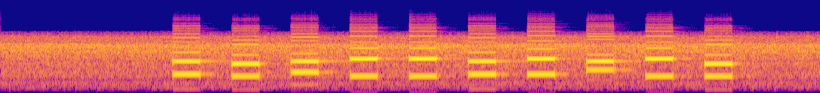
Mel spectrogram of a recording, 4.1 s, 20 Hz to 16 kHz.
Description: DTMF, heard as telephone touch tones, dialled by machine, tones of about 140 ms. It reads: 5183356031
